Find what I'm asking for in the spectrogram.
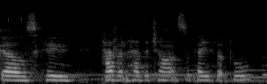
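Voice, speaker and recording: With a southern English accent, a woman speaks at medium pitch in a flat monotone. Audible room echo and noticeable background noise surround her. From southern England, Surrey. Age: 20s. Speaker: amateur footballer. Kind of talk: documentary interview.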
